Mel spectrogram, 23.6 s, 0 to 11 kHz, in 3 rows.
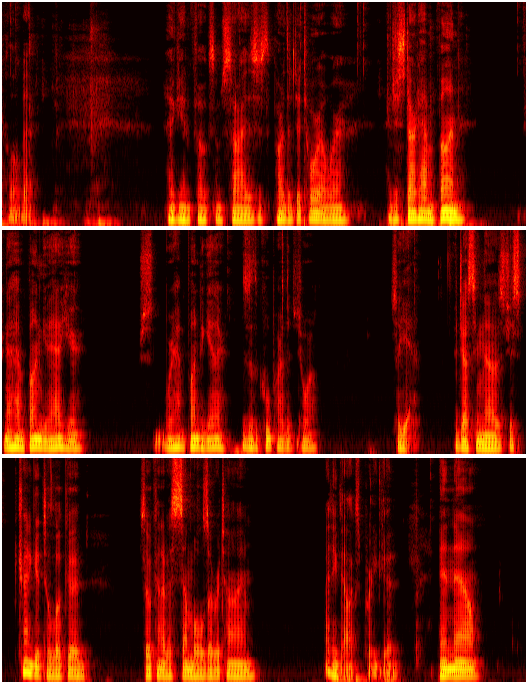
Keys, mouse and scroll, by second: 0.0 shift+click, 0.5 a, 1.2 g, 4.3 click, 5.2 click, 5.7 a, 6.3 g, 8.9 click, 11.3 space, 13.9 click, 15.4 click, 16.2-17.4 scroll down 2, 18.5 click, 20.6 space, 21.2 shift+middle click, 22.1 click.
